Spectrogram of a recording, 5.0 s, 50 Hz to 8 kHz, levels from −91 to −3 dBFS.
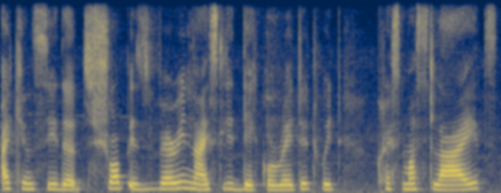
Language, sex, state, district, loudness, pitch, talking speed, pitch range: English, female, Nagaland, Dimapur, -17 LUFS, 225 Hz, 145 wpm, 205-235 Hz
